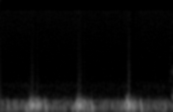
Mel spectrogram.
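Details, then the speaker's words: Elderly man with aortic stenosis, rate-controlled AF, low-volume pulse, normal JVP and apex: high-pitched, loud ejection systolic murmur, heard with him rolled to the left, then sitting forward with breath held after expiration. "Mr. Dono is an elderly gentleman with signs of aortic stenosis."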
